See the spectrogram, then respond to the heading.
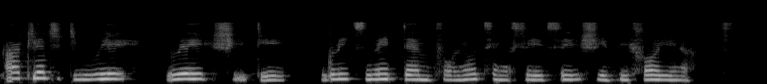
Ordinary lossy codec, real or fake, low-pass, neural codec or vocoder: none; fake; 7.2 kHz; codec, 16 kHz in and 24 kHz out, 0.6 kbps, FireRedTTS-2 codec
